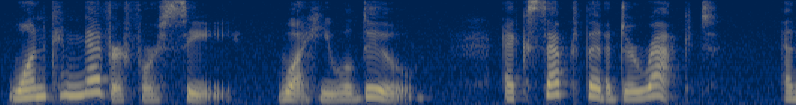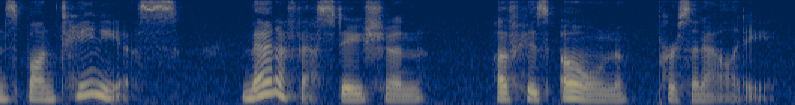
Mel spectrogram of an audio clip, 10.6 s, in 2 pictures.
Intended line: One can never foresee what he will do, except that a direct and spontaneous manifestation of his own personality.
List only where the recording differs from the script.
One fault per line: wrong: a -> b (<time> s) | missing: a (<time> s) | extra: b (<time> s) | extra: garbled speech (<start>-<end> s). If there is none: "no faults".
no faults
